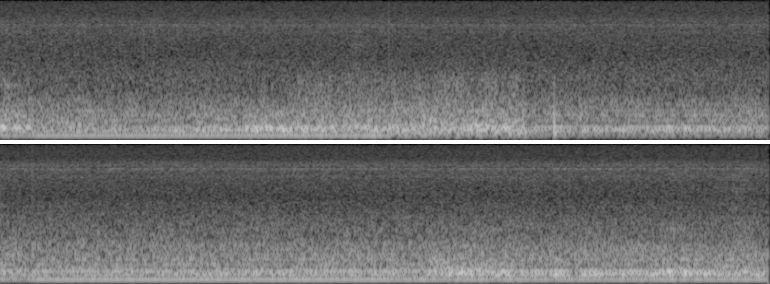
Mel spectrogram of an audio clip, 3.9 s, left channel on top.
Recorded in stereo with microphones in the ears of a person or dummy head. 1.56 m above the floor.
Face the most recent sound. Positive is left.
No sound to turn to.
